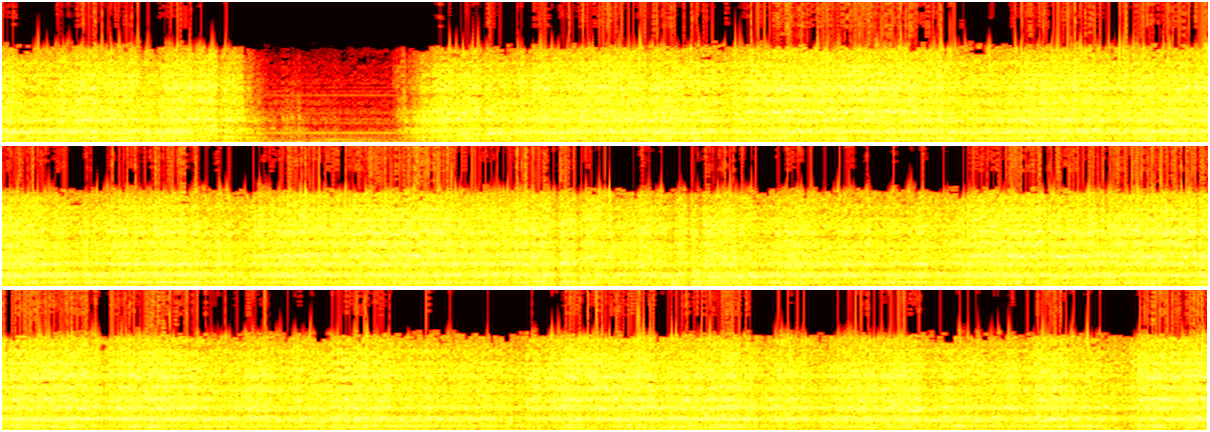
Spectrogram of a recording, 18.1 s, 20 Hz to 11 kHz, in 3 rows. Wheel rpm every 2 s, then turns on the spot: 130, 150, 210, 220, 220, 220, 220, 230, 220.
none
